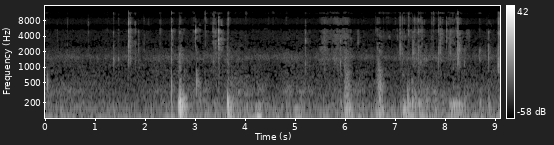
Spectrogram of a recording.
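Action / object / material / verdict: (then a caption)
scrape / bar of soap cut with a knife blade / soap / none. A solid pink bar of soap held in the hand is carved into slices with a utility-knife blade, and the chips pile up below. Soft, crisp scraping and slicing clicks repeat over a low, muffled bed, with a sharper cut standing out near the third second.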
